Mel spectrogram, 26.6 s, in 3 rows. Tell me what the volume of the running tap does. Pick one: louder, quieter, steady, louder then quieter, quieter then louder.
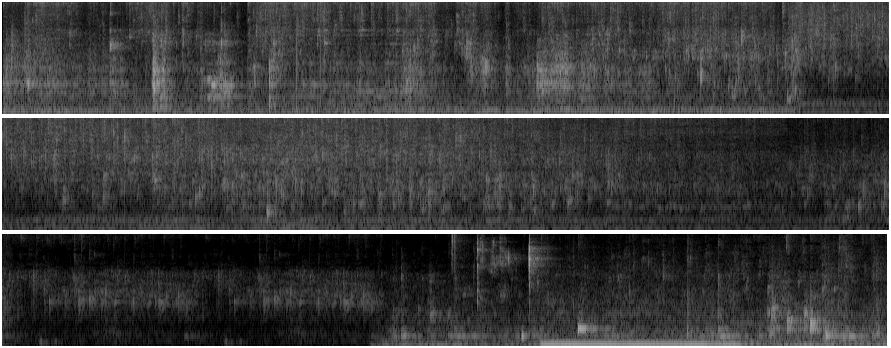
quieter then louder.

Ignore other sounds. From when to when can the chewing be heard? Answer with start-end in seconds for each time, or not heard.
0.0-3.6, 22.2-26.5.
